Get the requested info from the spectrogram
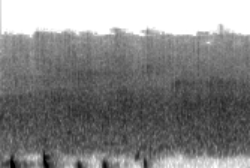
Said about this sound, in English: This is the first poetry slam any of our primary contestants have actually been in. It's a very scary, kind of nerving thing, so let's give them one big, massive round of applause.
